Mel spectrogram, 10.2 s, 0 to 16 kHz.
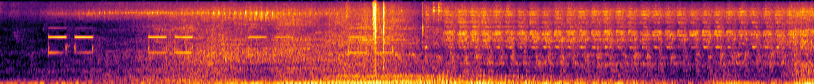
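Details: Mazda 3, hard starting cold in the morning and after a short stop: dash chimes, then long steady cranking that runs for seconds without firing cleanly; cause found as clogged fuel pump strainer and fuel filter, also low power on acceleration.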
